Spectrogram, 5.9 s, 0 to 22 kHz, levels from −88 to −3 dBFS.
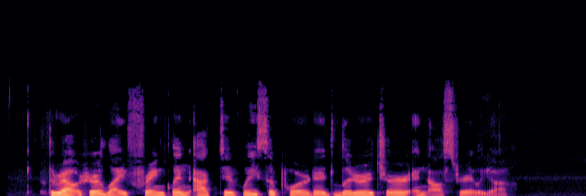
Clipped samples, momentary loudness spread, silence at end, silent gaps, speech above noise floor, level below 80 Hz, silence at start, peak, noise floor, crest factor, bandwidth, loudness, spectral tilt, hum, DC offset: under 0.1%; 12 LU; 0.8 s; none; 48 dB; -82 dBFS; 0.5 s; -6 dBFS; -73 dBFS; 20 dB; 12.5 kHz; -25 LUFS; -5.5 dB/octave; none; under 0.1%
